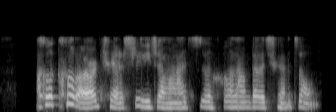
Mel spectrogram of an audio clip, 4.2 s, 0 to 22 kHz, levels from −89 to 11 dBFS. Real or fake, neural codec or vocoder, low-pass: fake; codec, 24 kHz, 1.5 kbps, HILCodec; 5.4 kHz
